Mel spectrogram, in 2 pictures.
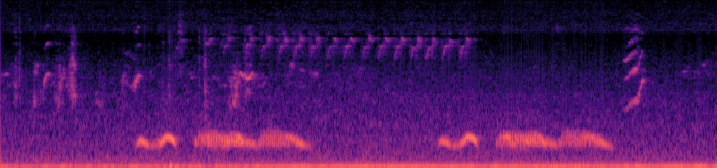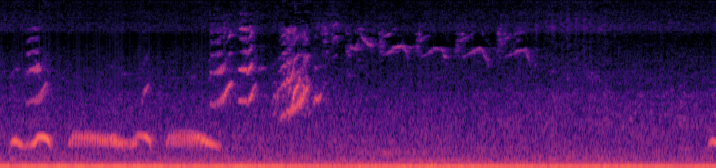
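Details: Spotted dove cooing during a lure session: three soft, low cooing phrases, each a short note followed by a longer rolling coo, spaced about two seconds apart, with thin high chirps from small birds and a steady low hum.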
